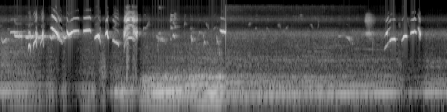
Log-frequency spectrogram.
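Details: Oriental magpie-robin (kacer maret) in loud song used as a lure: rapid whistled and chipping phrases at the start, then a pause filled with low rumbling noise, then a few rising whistles near the end.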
